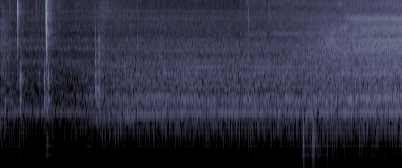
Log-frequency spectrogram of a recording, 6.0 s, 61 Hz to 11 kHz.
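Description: Small 12 V DC fan starting up and blowing air through the hollowed barrel of a 60 W soldering iron: two clicks in the first second, then a steady hum and air rush that build gradually louder as the fan spins up.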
